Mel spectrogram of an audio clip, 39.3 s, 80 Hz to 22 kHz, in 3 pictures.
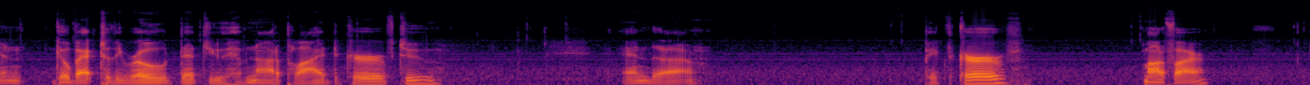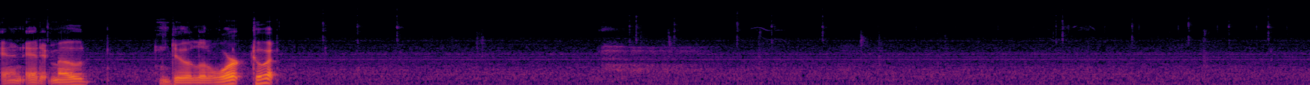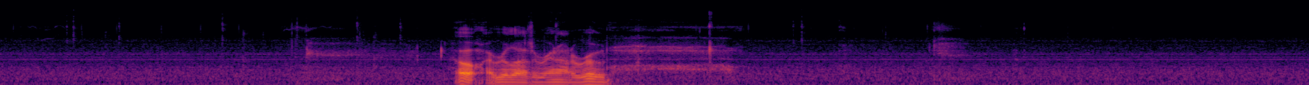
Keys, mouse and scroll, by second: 0.2-1.9 shift+middle drag, 1.9 click, 3.6-4.4 shift+middle drag, 4.4 scroll up 2, 4.9-5.3 scroll down 1, 5.3-6.0 shift+middle drag, 6.0-8.9 scroll up 1, 8.9 click, 11.3 click, 13.0-14.7 drag, 14.7-16.7 middle drag, 16.7 click, 17.9 g, 19.9 shift+middle click, 20.8 click, 21.8 d, 22.7 g, 24.0-24.4 scroll down 3, 24.4 shift+middle click, 25.4 click, 25.9 g, 27.4-33.2 shift+middle drag, 34.1 click.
